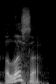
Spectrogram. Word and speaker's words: Alyssa: She told me to pronounce it like Melissa, so it's Alyssa.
